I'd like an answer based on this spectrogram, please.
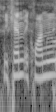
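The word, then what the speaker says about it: Ikem Ekwonu: Ikem Iquanwu or whatever.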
